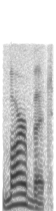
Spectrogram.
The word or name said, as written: barbet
